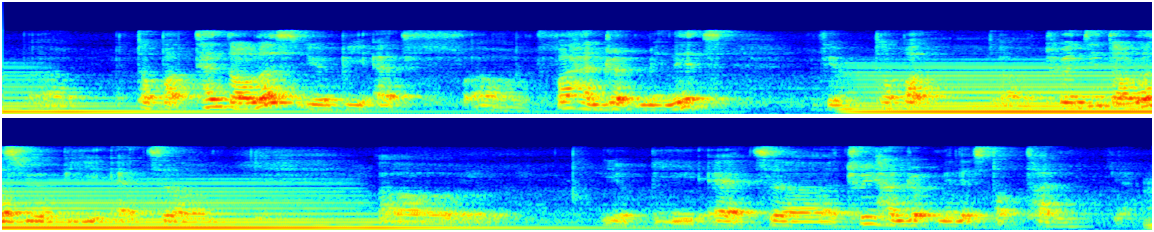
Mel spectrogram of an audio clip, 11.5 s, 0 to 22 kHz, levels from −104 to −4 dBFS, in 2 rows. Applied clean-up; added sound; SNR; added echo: none; Bowed string instrument; 4 dB; reverberation time 0.7 s.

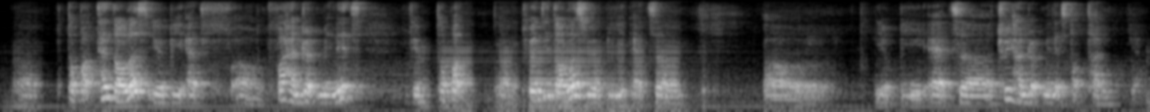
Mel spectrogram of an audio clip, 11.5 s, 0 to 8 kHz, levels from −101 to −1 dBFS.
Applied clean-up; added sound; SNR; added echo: neural separator model SepFormer DNS4.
